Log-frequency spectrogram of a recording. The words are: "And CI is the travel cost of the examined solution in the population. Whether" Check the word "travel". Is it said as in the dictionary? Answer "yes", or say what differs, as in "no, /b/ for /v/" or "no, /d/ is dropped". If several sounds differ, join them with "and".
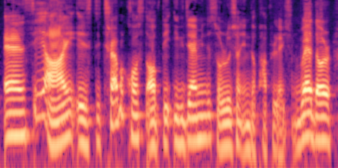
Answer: no, /b/ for /v/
